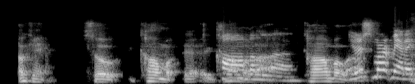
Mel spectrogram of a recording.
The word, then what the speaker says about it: Kamala: And in fact, Kamala is like a comma, Kamala.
